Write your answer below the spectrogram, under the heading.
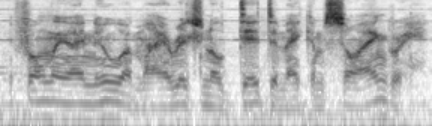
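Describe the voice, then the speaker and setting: An actor playing a puzzled, wry clone space pilot in a video game, talking in a casual, musing way. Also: male voice, deep voice, fairly even intonation, quick pace, bright, forceful tone, soft background music, low-quality recording. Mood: pensive. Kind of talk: scripted video game dialogue.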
